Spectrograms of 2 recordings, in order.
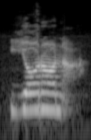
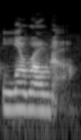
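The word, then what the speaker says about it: Llorona: Well, first of all, if you're not Hispanic or Latino, it's pronounced Yorona, not Laurona.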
